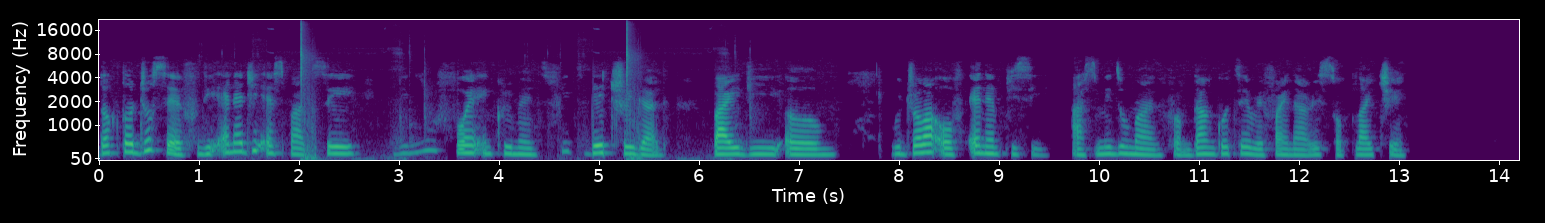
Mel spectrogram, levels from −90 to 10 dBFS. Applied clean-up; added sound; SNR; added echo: none; Fire; 17 dB; none.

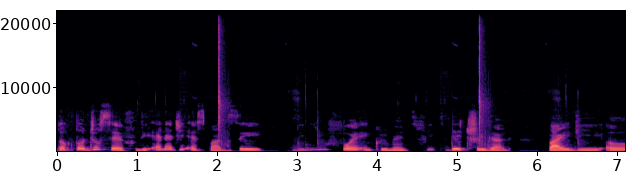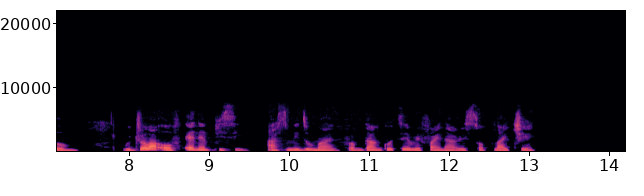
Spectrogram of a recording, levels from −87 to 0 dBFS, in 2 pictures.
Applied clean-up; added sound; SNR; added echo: classical method spectral subtraction.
